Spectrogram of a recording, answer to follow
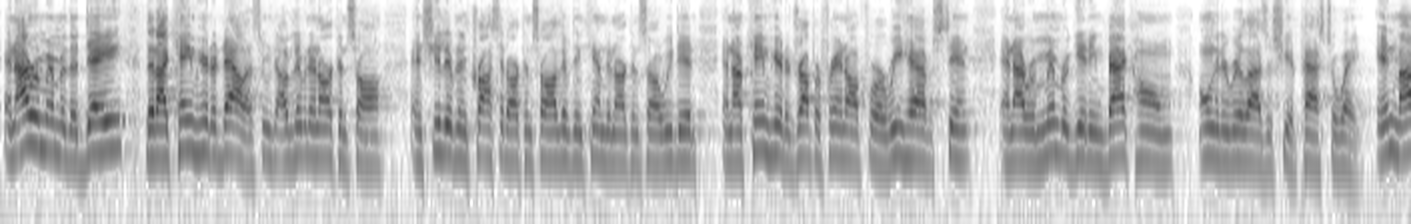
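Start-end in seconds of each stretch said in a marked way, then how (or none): none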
